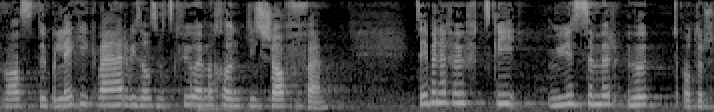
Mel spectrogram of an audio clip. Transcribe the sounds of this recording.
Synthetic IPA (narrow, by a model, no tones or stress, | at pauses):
vɑːstʏbəɾlɛɡiɡvæːɾvizɔlsmət͡skfyːlɛməχœntisʃɑfə | sɪbənəfʏft͡skimyəsəməɾhʏtɔd̪əɾ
